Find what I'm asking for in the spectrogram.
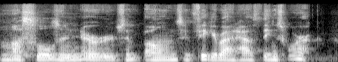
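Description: A woman speaks with a very deep, low pitch. Her voice is somewhat breathy. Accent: New York. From Long Island, New York. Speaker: former medical examiner investigator and author. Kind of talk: interview.

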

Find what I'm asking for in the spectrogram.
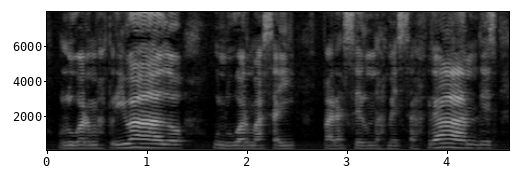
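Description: A woman speaks at a moderate pace in a very deep, low voice with monotone, flat intonation, over noticeable background noise and audible room echo. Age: 60s. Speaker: radio host. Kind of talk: casual chat.

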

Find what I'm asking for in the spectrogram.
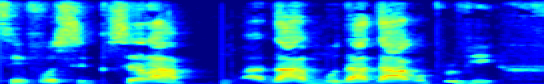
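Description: A man's fairly quick speech with lively intonation, dry and close with no echo. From Rio de Janeiro state, Brazil (Petrópolis). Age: 40s. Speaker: podcaster. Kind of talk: casual chat. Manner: stammering repetitions.

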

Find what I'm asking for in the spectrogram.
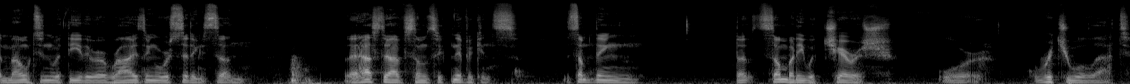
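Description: A man's put-on character voice, very deep and low, monotone and flat, at a moderate pace with long, frequent pauses, on a very clean recording with a silent background. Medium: actual play. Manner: terse, menacing, watchful.

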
